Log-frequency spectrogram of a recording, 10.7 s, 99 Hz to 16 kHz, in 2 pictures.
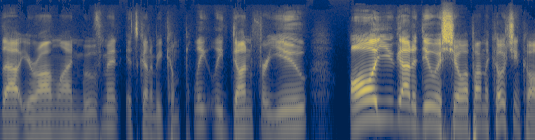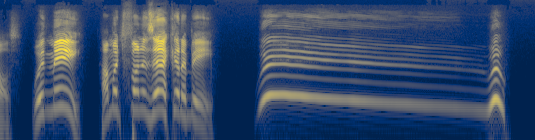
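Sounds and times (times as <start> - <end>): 
speech: 0.0 - 8.2
person's voice imitating a siren: 8.0 - 10.5.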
